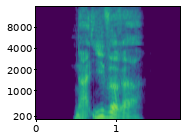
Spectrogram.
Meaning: inflection of naiv: 1. strong/mixed nominative masculine singular comparative degree 2. strong genitive/dative feminine singular comparative degree 3. strong genitive plural comparative degree
- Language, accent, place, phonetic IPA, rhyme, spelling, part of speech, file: German, Germany, Berlin, [naˈiːvəʁɐ], -iːvəʁɐ, naiverer, adjective, De-naiverer.ogg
